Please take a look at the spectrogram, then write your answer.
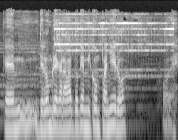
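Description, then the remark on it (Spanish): An old-fashioned telephone bell rings with a steady, bright tone under a man's speech, then carries on briefly by itself after he stops, before he speaks again. “Suena el teléfono. Pero ese es un teléfono de los antiguos, ¿no?”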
